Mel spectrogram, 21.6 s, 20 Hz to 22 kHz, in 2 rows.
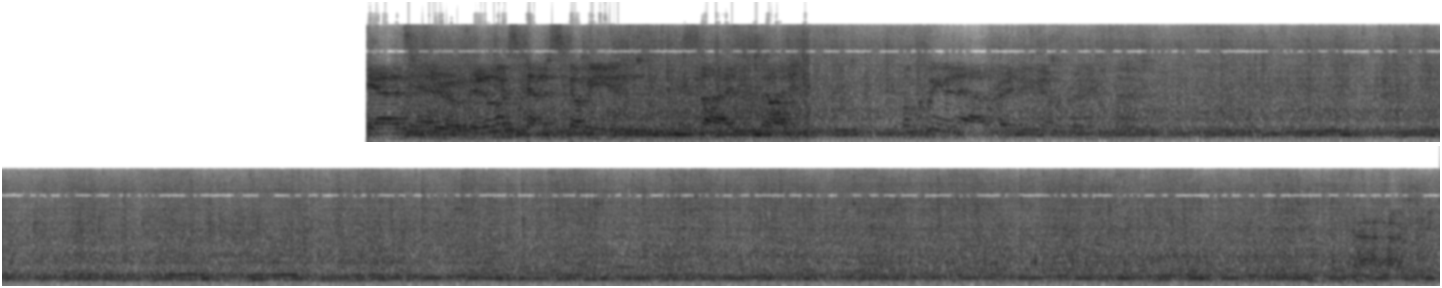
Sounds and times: Bicycle: 3.0 - 21.5.

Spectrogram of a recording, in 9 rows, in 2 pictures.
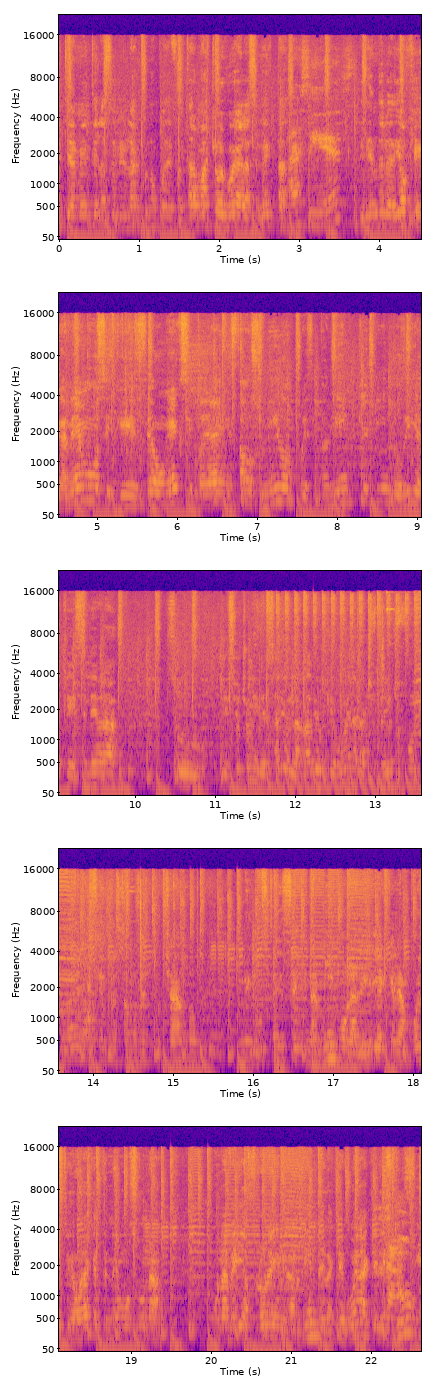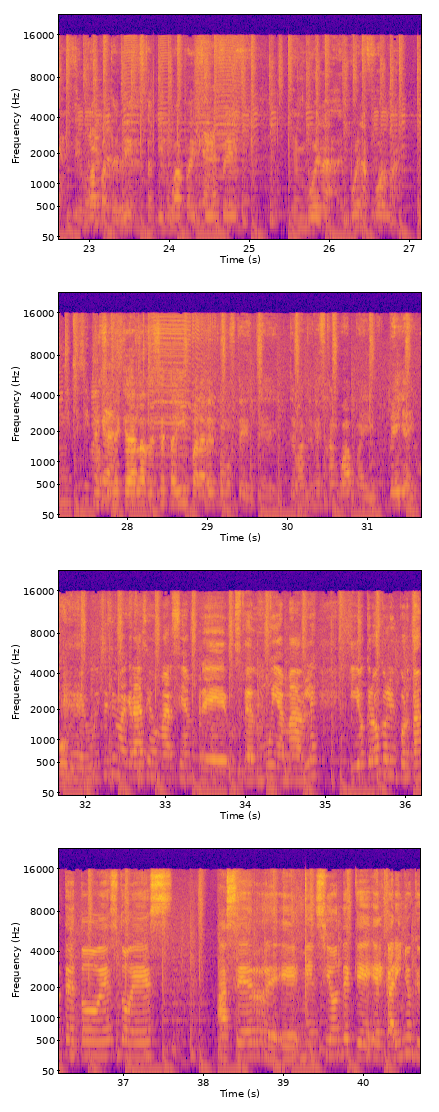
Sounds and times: Music: 0.0 - 40.7
Speech: 10.4 - 19.4, 20.0 - 24.9, 25.5 - 37.6, 38.2 - 40.7.

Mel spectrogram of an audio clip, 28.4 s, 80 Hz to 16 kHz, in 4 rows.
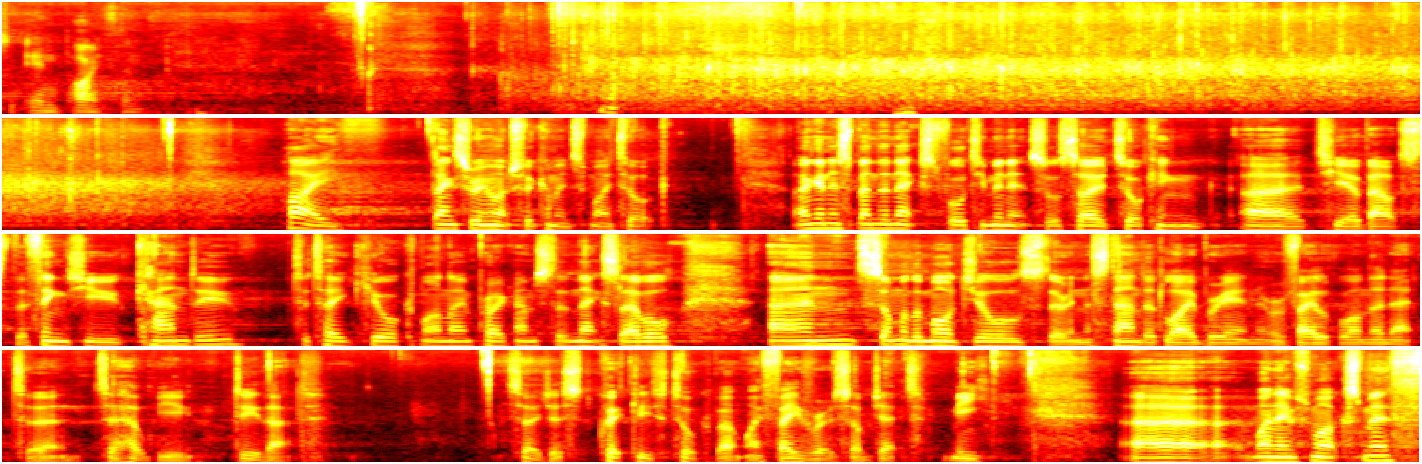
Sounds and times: Speech: 0.0 - 0.8, 8.5 - 10.5, 11.1 - 23.0, 23.7 - 26.2, 26.9 - 28.3.

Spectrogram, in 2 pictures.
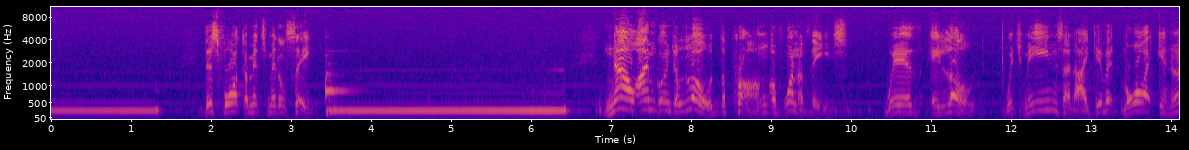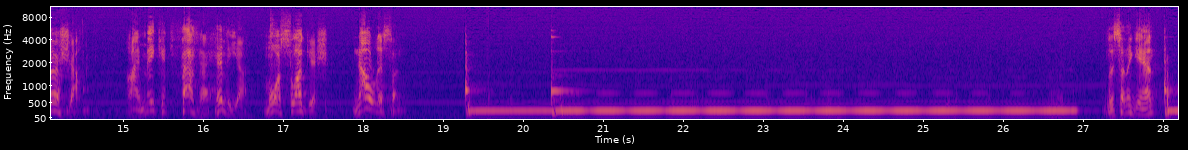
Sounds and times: Speech: 1.9 - 3.3, 6.9 - 18.6, 27.3 - 28.0.

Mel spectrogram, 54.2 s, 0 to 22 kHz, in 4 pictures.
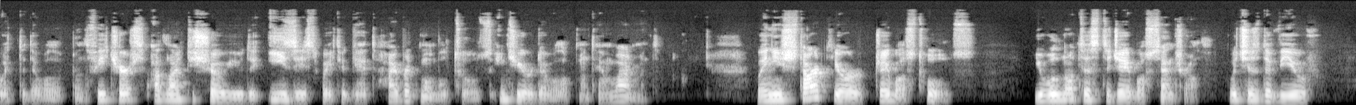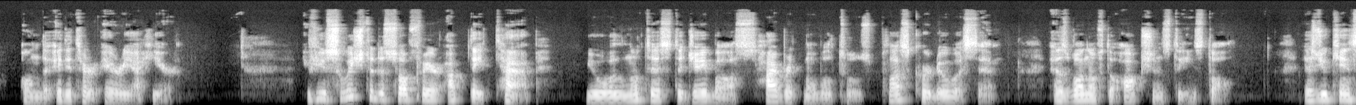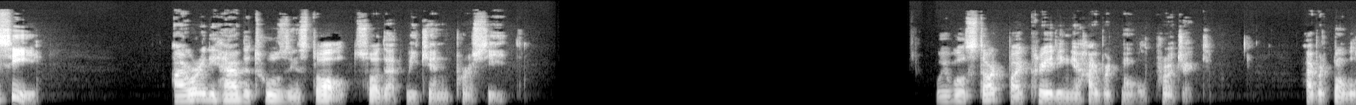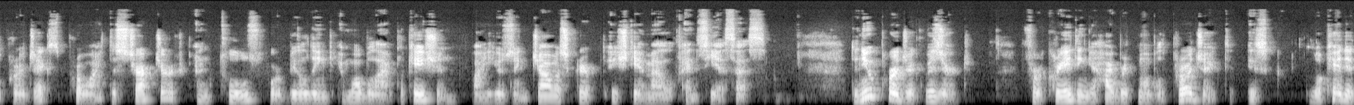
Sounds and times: Speech: 0.0 - 6.6, 7.2 - 9.8, 10.4 - 13.2, 13.8 - 15.4, 16.0 - 25.9, 26.5 - 27.5, 28.9 - 32.3, 36.5 - 39.2, 40.2 - 48.3, 48.9 - 50.4, 51.0 - 54.2.

